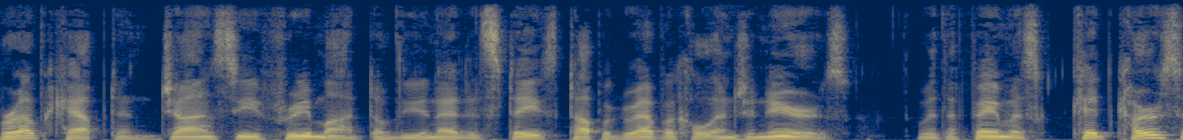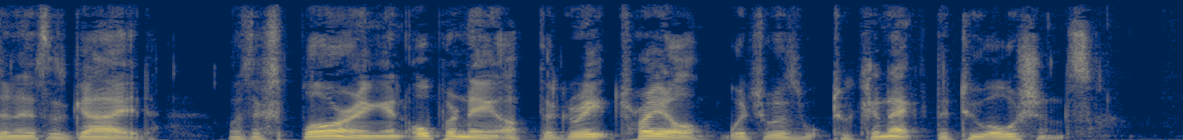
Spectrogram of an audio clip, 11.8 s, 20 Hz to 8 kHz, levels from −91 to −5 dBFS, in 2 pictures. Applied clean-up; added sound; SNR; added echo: none; none; none; none.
